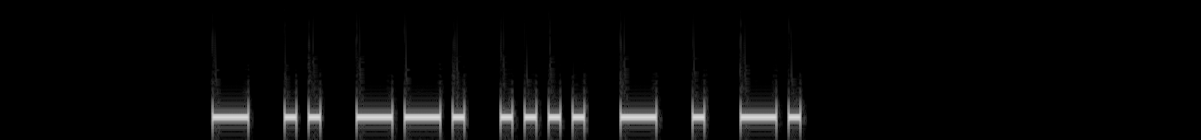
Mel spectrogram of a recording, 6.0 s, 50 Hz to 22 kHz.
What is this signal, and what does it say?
Morse code, heard as a keyed tone, about 21 wpm, 700 Hz. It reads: TIGHTEN
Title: 7 Letter Words - First 3 Letters Given - 20wpm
